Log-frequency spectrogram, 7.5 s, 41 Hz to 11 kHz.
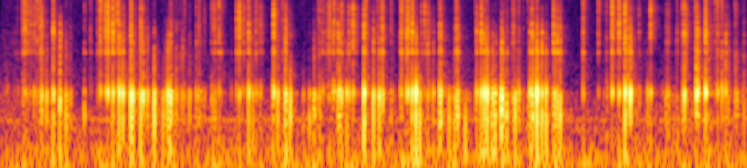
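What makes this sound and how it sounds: Long acrylic nails tap and scratch the quilted flap of a small light-blue quilted PVC jelly purse. Rapid dry clicks and scratchy, crinkly scrapes come in uneven bursts, with a midrange body around 500 Hz and bright, hissy highs. Each tap stops dead with no ring.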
